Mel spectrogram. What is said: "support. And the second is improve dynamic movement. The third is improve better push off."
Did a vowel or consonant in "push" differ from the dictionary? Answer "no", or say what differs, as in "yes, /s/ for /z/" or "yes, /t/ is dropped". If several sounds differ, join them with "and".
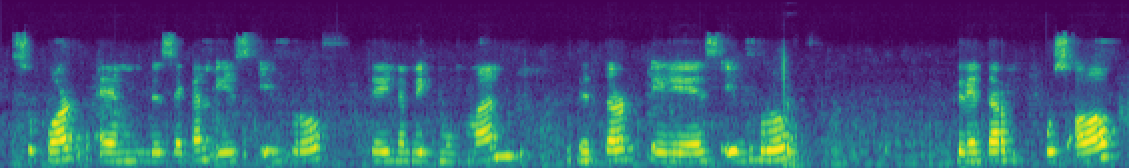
yes, /s/ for /ʃ/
